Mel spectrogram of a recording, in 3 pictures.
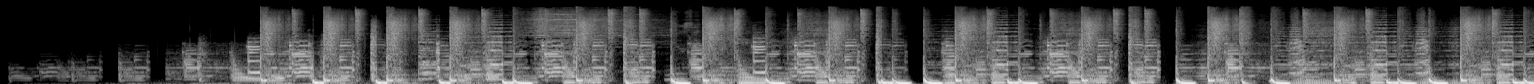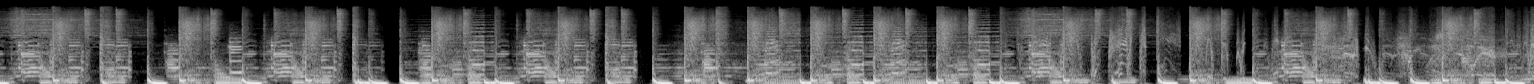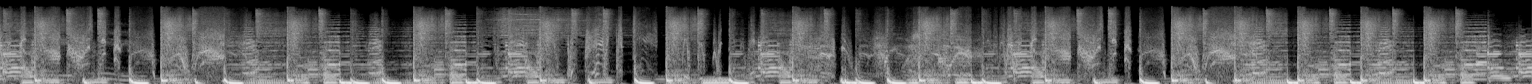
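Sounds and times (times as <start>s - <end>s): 
hip hop music: 1.3s - 45.9s.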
